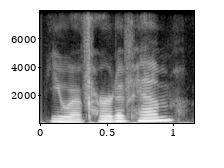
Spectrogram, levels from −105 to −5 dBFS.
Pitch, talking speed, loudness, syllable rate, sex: 190 Hz, 260 wpm, -14 LUFS, 5.4 syllables/s, female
